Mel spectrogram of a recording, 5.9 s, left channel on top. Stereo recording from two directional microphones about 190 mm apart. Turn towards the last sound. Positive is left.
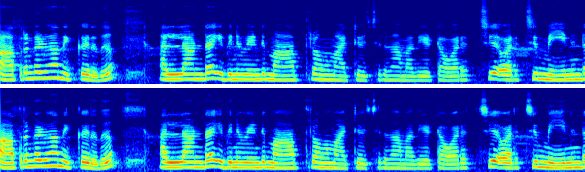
turn(degrees=-5)  # may be behind; listen again after turning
